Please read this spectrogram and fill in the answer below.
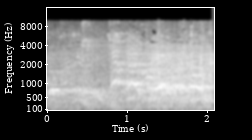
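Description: Live basketball game audio: a ball dribbling on the hardwood court, with voices in the background.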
